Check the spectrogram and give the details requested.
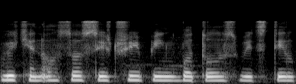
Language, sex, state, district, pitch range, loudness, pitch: English, female, Nagaland, Kohima, 180-195 Hz, -16 LUFS, 185 Hz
